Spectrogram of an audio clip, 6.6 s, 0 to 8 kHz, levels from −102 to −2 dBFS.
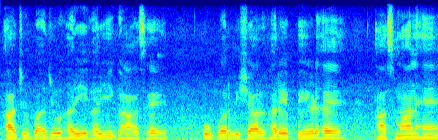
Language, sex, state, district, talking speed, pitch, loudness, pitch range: Hindi, male, Maharashtra, Pune, 100 wpm, 130 Hz, -34 LUFS, 125-135 Hz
